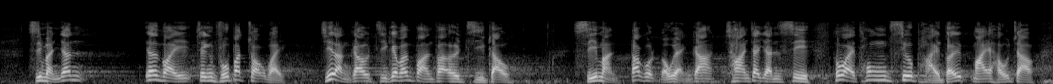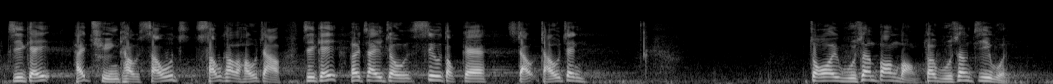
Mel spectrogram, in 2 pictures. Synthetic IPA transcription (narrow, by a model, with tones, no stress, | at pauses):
siː˨˥mɐ˨˩njɐ˥n | jɐ˥nwɐ˨jt͡sɪ˧ŋfuː˨˥pɐ˥t̚t͡ʃɔː˧k̚wɐ̰˨˩j | t͡siː˨˥lɐ˨˩ŋkɐ˧wt͡siː˨ke˨˥jwɐ˨˥npaː˨nfaː˧t̚hɵ˧ɥt͡siː˨kɐ˧wsiː˨˥mɐ̰˨˩npaː˥wkʰuː˧t̚lo˨˧wjɐ̰˨˩nkaː˥t͡sʰaː˨˩nt͡sɐ˧˥t̚jɐ˨nsiː˧t̪ʰo˥wɐ˨˩jt̪ʰʊ˥ŋsiː˥wpʰa̰ː˨˩jt̪ɵ˨˥maː˨˧jɦɐ˨˥wt͡sa̰ː˨wt͡siː˨ke˨˥j | hɐ˨˥jt͡ʃʰyː˨˩nkʰɐ˨˩wsɐ˨˥wsɐ˨˥wkʰɐ˨˧wɦɐ˨˥wt͡sa̰ː˨˩wt͡siː˨˩ke˨˥jhɵ˧ɥt͡sɐ˧jt͡ʃo˨wsiː˥wt̪ʊ˨kːɛː˧˨˥wt͡sɐ˨˥wt͡sɪ˥ŋ | t͡sɔː˧jwuː˨sœː˥ŋpɔː˥ŋmɔ̰ː˨˩ŋt͡sɔː˧jwuː˨˩sœː˥ŋt͡siː˥wṵː˨˩n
